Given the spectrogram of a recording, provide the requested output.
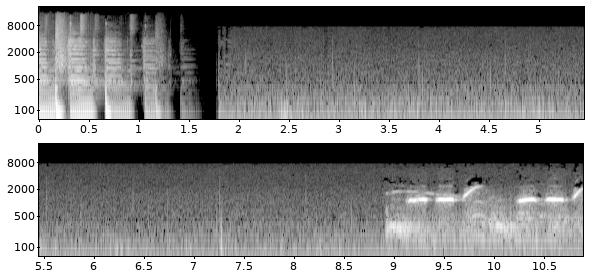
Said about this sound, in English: Did I hear what? That whistle. Why, that's the Rinso White whistle.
